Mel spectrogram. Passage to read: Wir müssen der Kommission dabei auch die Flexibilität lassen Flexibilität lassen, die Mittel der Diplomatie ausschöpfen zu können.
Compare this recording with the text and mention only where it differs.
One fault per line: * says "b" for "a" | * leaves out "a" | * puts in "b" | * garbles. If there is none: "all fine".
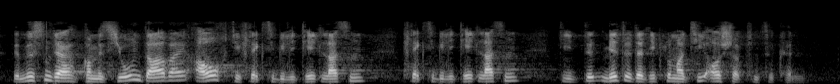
all fine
